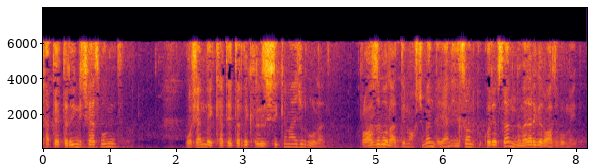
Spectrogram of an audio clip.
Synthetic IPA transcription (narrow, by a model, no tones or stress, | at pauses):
kʰat̪ʰet̪ɾɪŋɪt͡ʃkʲasɪbolˠmajd̪ɪ | oʃand̪akʰat̪ʰe̞t̪ɪɾd̪akʲʰɪɾɡʲɪzɪʃlɪkʲːamad͡ʒbʊɾbolˠad̪ɪ | ɾɒzɪbolˠad̪ɪd̪emɒχt͡ʃʰɪmand̪ajanɪɪnsɒnkʰɵɾjapsaamnɪmalaɾɡʲaɾɒzɪbolˠma̰jd̪ɪ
